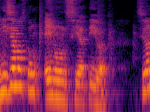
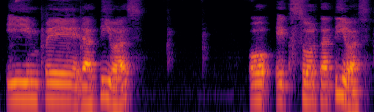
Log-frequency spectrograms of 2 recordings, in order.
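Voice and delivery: very slow, drawn-out syllables; slow dictation; 3 semitones lower, much slower than usual. Real, not acted. Teacher repeating the term for students to write, slow dictation. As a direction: spell it out syllable by syllable, slowly.

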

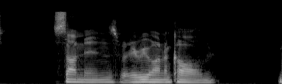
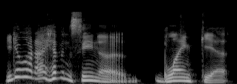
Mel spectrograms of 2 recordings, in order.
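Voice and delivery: high voice; 7 semitones higher than usual. Retold or imitated. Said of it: "I'm like".

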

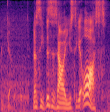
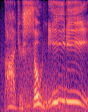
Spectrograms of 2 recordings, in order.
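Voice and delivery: exasperated; 8 semitones higher, 5 dB louder, slower than usual. Real, not acted. Scolding the needy darkness.

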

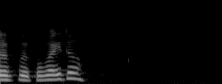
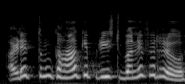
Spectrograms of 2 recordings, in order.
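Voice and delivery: higher, fast repeat of the tease, toned down; milder teasing voice; 7 semitones higher, 4 dB louder, faster than usual. Pretend. Teasing viewer Adit again, lighter put-on voice. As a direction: ask it again, less put-on. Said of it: "नहीं, priest लिखना था ना।".

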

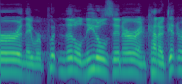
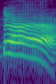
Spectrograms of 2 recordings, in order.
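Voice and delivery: short high loud yelp of mock panic; panicked yell; 14 semitones higher, 7 dB louder than usual. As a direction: yelp out like a man in a frantic rush. Mock panic while calling priests.

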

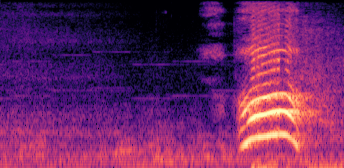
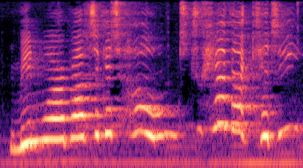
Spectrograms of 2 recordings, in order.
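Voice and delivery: put-on higher, eager child voice; bright childlike wonder, pitched up; excited little girl; 9 semitones higher, faster than usual. Fran asking her cat about getting home, high and eager.

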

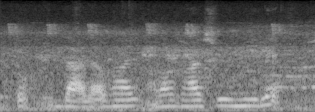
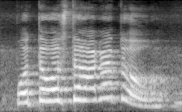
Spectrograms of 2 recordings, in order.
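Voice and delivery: higher, loud, exasperated insisting; 9 semitones higher, 9 dB louder than usual. Real, not acted. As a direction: push it harder, high and loud. Mother insists child must study.

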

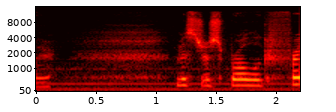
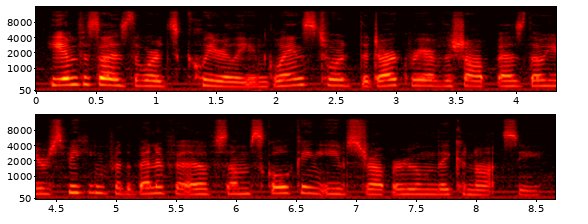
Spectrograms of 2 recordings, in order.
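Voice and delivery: ordinary delivery, nothing marked

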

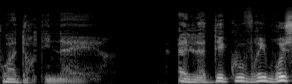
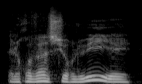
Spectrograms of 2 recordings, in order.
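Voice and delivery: ordinary delivery

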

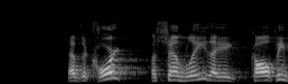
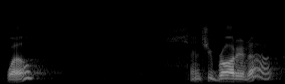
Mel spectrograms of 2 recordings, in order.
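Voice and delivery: normal talking voice

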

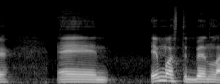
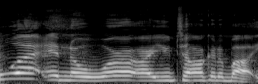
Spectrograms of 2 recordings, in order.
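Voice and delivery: raised pitch, amused incredulity; retold bafflement; 6 semitones higher than usual. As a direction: replay your bewilderment through laughter. Retelling his baffled reaction while laughing.

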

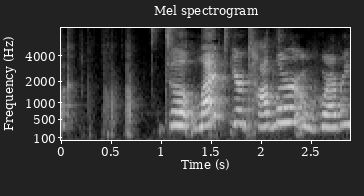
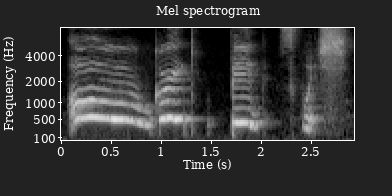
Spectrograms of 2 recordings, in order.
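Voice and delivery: big loving squish; 7 semitones higher, 4 dB louder, much slower than usual. Acted. Acting out a big hug.

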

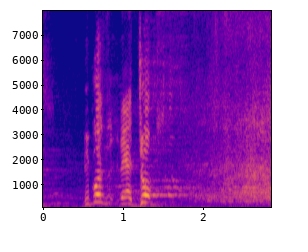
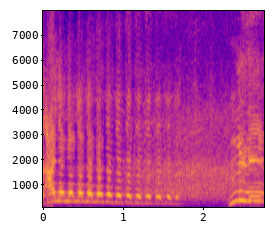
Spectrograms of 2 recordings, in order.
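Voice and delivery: unbothered husband; 4 semitones higher, 4 dB louder than usual. Acted. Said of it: "You say".

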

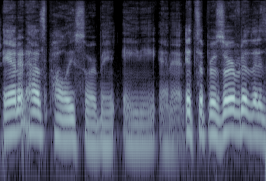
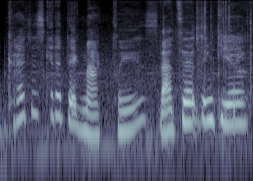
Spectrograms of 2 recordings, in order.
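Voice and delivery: polite ordering voice; 10 semitones higher than usual. Real, not acted. Ordering at drive-through.

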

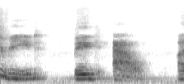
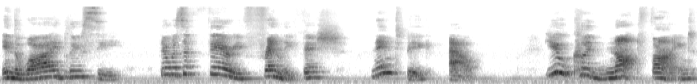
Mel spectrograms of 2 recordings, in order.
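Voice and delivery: put-on lively read-aloud voice for children; storybook reading; 4 semitones higher, 4 dB louder than usual. A narrator's reading. Mother reading a picture book to children, lively storybook voice.

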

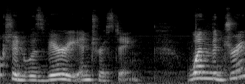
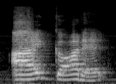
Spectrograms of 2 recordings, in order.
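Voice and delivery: loud chirpy reply; bursting to obey; eager computer; 8 dB louder, slower than usual. Acted. Ship's computer answering Zaphod, loud and eager.

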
